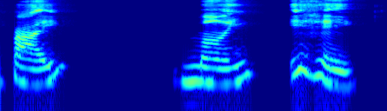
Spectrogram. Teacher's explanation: Errado, porque em todas essas situações nós temos um ditongo decrescente, começando com uma vogal e descendo para uma semivogal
